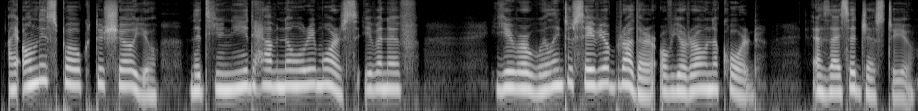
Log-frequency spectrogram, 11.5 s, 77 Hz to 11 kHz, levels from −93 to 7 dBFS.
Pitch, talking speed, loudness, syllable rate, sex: 215 Hz, 155 wpm, -17 LUFS, 4.3 syllables/s, female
